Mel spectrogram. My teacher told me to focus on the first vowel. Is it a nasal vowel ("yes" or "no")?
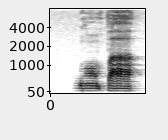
yes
